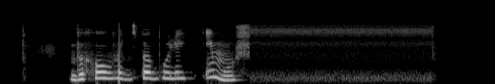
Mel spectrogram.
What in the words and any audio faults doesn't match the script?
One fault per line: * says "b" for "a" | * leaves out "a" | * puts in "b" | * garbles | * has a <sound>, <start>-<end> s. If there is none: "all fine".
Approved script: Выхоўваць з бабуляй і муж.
all fine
